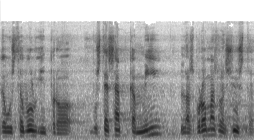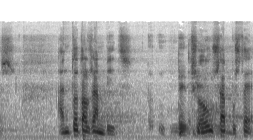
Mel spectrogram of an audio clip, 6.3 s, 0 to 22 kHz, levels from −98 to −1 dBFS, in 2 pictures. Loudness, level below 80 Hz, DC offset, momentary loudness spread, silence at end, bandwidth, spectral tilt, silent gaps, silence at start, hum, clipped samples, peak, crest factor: -20 LUFS; -54 dBFS; under 0.1%; 12 LU; 0 s; 11.5 kHz; -3.5 dB/octave; none; 0 s; none; under 0.1%; -6 dBFS; 16 dB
